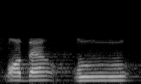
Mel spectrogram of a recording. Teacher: صاد میں سیٹی کی آواز بھی ہوگی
